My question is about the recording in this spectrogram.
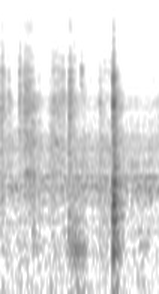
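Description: Soft knocks and one sharp click about one and a half seconds in, as a plastic creamer bottle is lifted off a shelf of an open refrigerator.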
